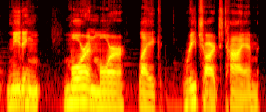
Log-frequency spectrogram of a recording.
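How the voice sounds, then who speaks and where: A man's medium-pitched voice, flat and monotone, dry and close with no echo, music playing behind. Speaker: podcast host. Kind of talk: casual podcast conversation.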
